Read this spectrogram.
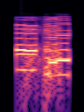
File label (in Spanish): Grito de Ledian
